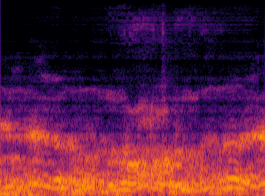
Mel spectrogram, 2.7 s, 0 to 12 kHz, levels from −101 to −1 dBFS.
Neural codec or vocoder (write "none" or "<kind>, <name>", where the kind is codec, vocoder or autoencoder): codec, SNAC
